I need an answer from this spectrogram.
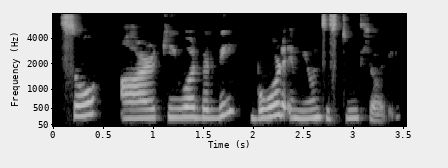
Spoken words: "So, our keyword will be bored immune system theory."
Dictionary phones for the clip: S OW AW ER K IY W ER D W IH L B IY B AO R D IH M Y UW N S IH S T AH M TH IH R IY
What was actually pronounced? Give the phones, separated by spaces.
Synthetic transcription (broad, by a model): S OW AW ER K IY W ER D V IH L B IY B AO R D IH M Y UW N S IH S T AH M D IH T IY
